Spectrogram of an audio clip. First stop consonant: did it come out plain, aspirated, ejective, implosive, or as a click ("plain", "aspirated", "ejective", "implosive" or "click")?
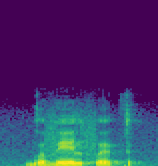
plain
